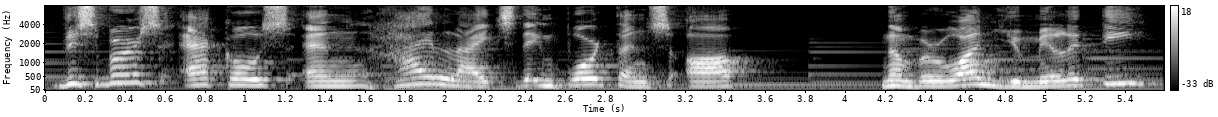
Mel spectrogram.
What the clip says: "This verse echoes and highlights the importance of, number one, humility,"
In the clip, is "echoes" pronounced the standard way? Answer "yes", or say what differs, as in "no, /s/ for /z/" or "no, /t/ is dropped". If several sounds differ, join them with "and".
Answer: no, /s/ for /z/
